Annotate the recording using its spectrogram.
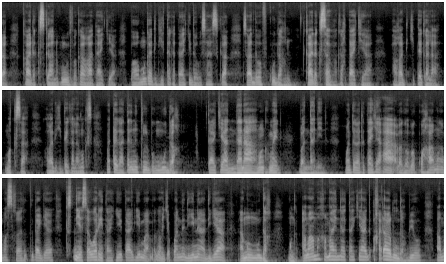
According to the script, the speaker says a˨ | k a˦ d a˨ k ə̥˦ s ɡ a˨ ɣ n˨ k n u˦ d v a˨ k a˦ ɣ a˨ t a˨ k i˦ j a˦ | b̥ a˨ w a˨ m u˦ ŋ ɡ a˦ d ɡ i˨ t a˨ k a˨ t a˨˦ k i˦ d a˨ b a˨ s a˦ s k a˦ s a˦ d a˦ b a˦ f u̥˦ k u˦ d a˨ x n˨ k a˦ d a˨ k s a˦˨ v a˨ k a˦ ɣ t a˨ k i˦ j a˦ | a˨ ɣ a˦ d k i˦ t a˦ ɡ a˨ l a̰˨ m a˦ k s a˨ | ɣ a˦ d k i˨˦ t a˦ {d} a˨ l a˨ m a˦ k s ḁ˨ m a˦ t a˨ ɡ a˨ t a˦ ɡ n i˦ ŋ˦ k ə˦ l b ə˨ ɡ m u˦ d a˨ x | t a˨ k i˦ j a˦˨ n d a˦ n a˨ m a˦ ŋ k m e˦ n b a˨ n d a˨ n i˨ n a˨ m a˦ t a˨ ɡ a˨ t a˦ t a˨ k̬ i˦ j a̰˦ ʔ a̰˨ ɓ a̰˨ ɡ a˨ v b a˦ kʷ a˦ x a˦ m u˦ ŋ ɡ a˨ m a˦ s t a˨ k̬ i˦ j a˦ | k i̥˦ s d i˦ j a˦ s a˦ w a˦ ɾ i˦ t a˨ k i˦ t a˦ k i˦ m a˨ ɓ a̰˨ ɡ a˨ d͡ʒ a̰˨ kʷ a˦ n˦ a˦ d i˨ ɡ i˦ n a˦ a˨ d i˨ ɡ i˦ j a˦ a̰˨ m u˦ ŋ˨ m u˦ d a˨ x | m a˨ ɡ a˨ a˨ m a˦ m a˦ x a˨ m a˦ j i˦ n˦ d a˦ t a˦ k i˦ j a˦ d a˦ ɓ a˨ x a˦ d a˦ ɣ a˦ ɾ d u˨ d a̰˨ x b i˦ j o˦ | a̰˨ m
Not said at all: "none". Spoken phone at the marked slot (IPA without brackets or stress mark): ɡ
